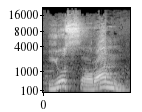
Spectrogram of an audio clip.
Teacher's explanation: یا زبر سین یا پیش سین یس، را دو زبر رن، یس رن، یہاں پر میں نے را کے اوپر تنوین پر غنہ نہیں کیا کیونکہ آگے حروف حلقی ہے، لیکن را کو میں نے پر ضرور پڑھا، موٹا پڑھا۔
